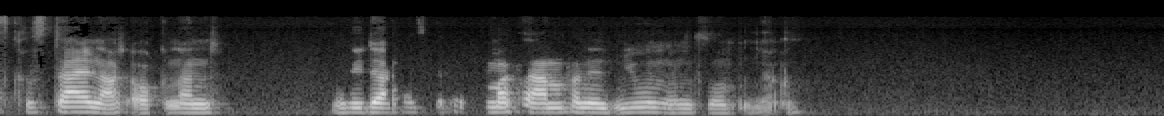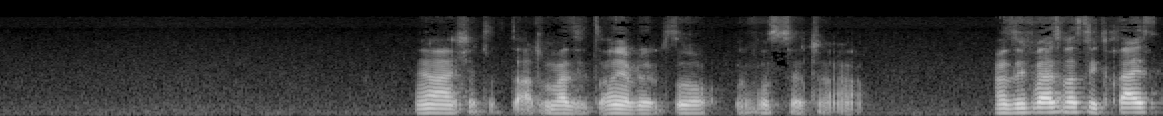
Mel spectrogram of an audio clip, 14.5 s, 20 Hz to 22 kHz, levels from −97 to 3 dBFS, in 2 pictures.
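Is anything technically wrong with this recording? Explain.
No, nothing stood out as technically wrong when listening to this speech recording.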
